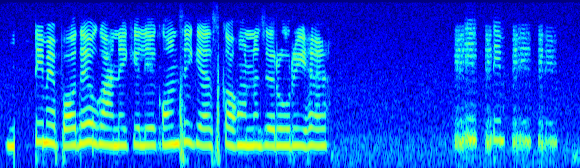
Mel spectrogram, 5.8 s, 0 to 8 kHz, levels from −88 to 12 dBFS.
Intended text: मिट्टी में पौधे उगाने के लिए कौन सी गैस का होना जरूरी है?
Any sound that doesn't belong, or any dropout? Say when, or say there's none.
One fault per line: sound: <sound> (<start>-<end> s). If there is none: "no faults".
sound: dropout (0.1-0.3 s)
sound: laugh (4.5-5.6 s)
